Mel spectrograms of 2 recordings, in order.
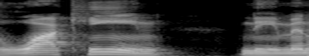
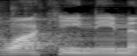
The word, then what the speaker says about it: Joaquin Niemann: it's actually pronounced is Joaquin Niemann, like Joaquin Phoenix, you know? It's you Joaquin. love, Yeah, it is Joaquin Niemann.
